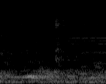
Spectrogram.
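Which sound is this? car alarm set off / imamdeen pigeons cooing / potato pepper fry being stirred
imamdeen pigeons cooing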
